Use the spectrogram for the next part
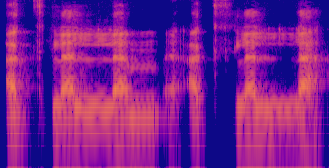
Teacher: Nah, ini idgham bila gunnah, tidak berdengung.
